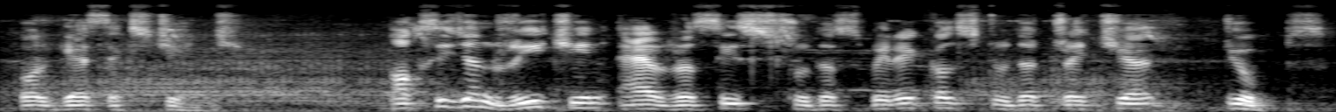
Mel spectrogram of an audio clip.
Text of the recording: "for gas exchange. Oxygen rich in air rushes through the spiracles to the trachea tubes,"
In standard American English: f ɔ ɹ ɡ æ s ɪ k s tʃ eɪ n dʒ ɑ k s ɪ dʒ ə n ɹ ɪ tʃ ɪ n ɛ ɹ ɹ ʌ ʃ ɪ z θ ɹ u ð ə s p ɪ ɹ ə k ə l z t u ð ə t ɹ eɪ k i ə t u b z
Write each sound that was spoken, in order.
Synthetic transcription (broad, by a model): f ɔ ɹ ɡ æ s ɪ k s tʃ eɪ n dʒ ɑ k s ɪ dʒ ə n ɹ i tʃ ɪ n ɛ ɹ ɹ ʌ s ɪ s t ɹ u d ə s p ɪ ɹ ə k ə l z t u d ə t ɹ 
